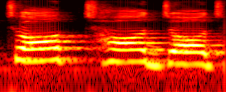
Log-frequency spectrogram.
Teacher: কোন ব্যঞ্জন ধ্বনি বর্ণসমূহের উচ্চারণ স্থান অগ্রতালু, সামনের তালু দিয়ে আমরা উচ্চারণ করছি কি চ ছ জ ঝ, আমাদের সামনের জিভের সম্পূর্ণ অংশটা লাগছে, ঠিক আছে, তালুতে, চ ছ জ ঝ। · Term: তালব্য ব্যঞ্জন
